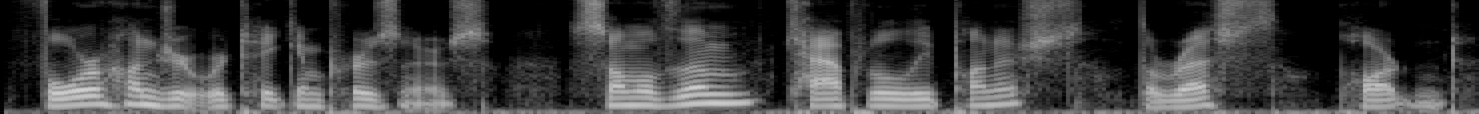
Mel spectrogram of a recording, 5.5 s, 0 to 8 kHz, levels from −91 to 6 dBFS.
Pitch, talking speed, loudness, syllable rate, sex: 150 Hz, 140 wpm, -22 LUFS, 5.4 syllables/s, male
